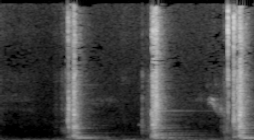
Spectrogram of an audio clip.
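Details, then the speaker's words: RV turned with the key: three single sharp clicks about two-thirds of a second apart, no cranking; starter clicks but engine does not crank, owner suspects a stuck starter with carbon buildup, unconfirmed. "how it's just clicking so you can hear that it's trying to turn the starter but it can't because it's probably stuck"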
